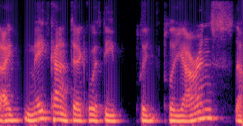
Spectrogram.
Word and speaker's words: Pleiadians: And my questions are, did I make contact with the Pleiadians? Is that how you pronounce it? Yes, Pleiadians, Pleiadians, same difference.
